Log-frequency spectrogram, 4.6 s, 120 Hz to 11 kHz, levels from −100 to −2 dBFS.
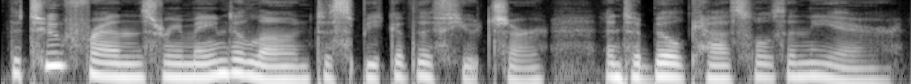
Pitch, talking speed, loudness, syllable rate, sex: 180 Hz, 225 wpm, -17 LUFS, 5.7 syllables/s, female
